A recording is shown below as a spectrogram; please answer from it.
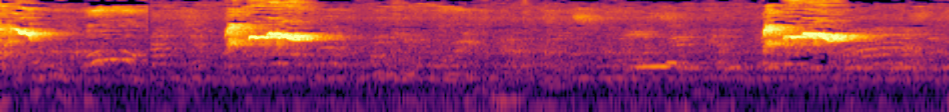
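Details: Gentilang song filled with starling-style phrases, played as a lure to prompt birds at home to answer: three loud, bright whistled notes with a buzzy edge, spaced over about four seconds, with fainter chirps between.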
